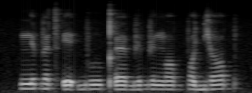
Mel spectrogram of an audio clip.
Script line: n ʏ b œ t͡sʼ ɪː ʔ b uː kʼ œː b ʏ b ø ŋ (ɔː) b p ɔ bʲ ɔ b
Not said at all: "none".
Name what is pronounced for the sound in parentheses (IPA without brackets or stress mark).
ɔː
